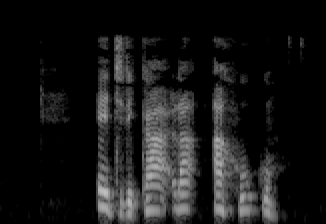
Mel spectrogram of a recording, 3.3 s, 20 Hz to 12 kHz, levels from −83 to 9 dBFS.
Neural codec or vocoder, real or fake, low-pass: none; real; 7.2 kHz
